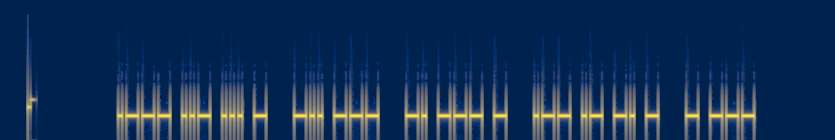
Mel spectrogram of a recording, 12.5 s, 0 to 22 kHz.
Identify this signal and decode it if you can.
Morse code, heard as a keyed tone, about 20 wpm, 700 Hz. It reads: JUST DO NOT WANT TO
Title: Sets of 5 Words Encore 20wpm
